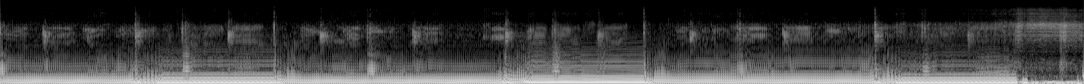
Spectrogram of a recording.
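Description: A large stacked subwoofer sound system playing bass-heavy electronic music at high volume during a sound check: long, deep held bass notes that change pitch every one to two seconds, with light ticking percussion on top.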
